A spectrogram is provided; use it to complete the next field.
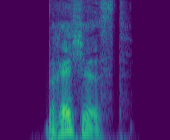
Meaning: second-person singular subjunctive I of brechen
- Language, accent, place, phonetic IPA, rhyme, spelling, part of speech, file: German, Germany, Berlin, [ˈbʁɛçəst], -ɛçəst, brechest, verb, De-brechest.ogg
